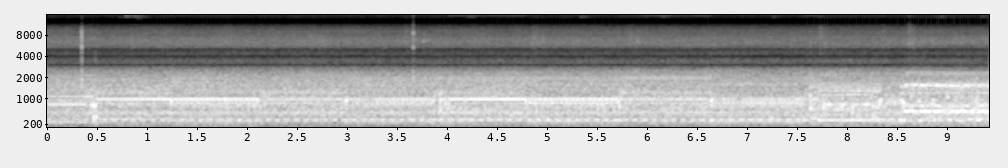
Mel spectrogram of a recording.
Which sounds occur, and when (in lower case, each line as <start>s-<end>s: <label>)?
0.0s-9.4s: mechanisms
